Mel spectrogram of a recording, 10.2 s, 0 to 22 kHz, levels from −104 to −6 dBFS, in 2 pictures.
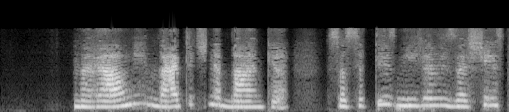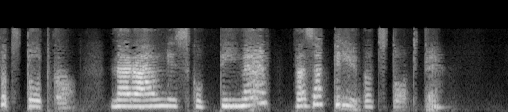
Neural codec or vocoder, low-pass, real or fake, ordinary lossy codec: codec, 44.1 kHz, 0.9 kbps, DAC; 19.8 kHz; fake; AAC, 24 kbps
